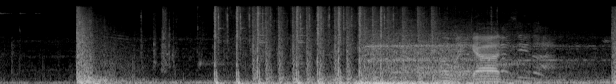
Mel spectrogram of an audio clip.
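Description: Bursts of gunfire in the video game Raid on the Chernobyl NPP, rapid volleys and sharp shots crackling loudly over a few seconds, with a player exclaiming over the shooting.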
